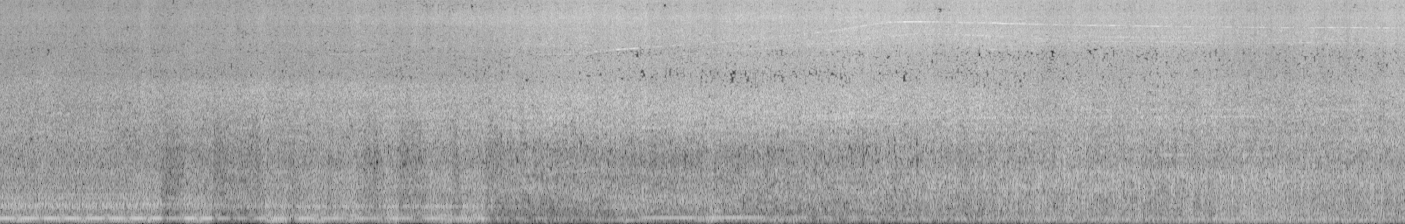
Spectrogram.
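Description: Motorboats running fast on open water. A steady low engine drone fills the first ten seconds or so. After that it is mostly the rushing of wind and water, with the engine drone swelling back briefly.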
